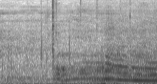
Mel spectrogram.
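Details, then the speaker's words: Mobile diesel delivery transfer pump powered on to refuel a customer's tank: motor hum rises in pitch as the pump spools up, then settles into a steady even drone with diesel flowing; healthy, normal pump operation. "right everything's good so far and we got some diesel coming out here we go"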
